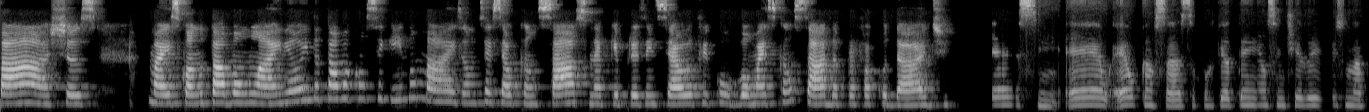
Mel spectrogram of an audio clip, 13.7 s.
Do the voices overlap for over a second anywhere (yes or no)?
no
